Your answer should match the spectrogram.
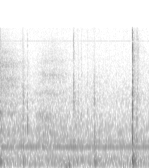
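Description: Typing a command on a computer keyboard: a few faint, scattered key clicks at an irregular pace, with a slightly sharper keystroke near the end.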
